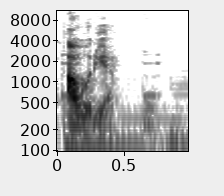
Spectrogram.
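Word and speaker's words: áurea: internacional la proporción aurea u aurea actually tiene acento en la la proporción aurea de Mario olivio y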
